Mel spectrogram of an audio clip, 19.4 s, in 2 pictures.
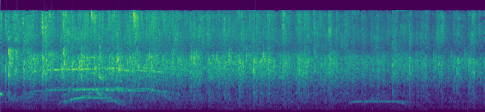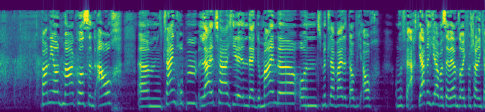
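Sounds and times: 
audience applause: 0.0s - 11.3s
speech: 10.6s - 19.4s.

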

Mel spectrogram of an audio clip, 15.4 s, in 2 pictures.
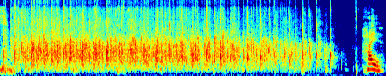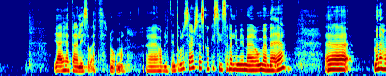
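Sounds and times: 
audience applause: 0.0s - 7.0s
speech: 7.4s - 7.8s, 8.8s - 15.4s.

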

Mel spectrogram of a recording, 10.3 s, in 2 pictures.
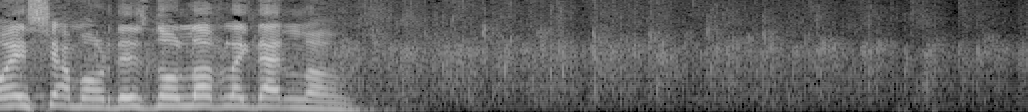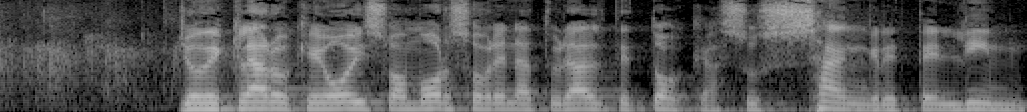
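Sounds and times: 
speech: 0.0s - 1.9s, 6.0s - 10.2s
audience applauding: 0.0s - 6.3s.

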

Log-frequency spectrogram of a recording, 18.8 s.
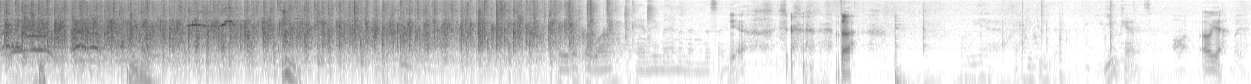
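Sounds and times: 
audience clapping: 0.0s - 9.8s.

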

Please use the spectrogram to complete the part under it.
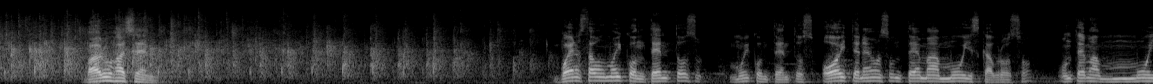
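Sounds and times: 
audience applause: 0.0s - 5.6s
speech: 0.8s - 1.7s, 5.6s - 11.5s.

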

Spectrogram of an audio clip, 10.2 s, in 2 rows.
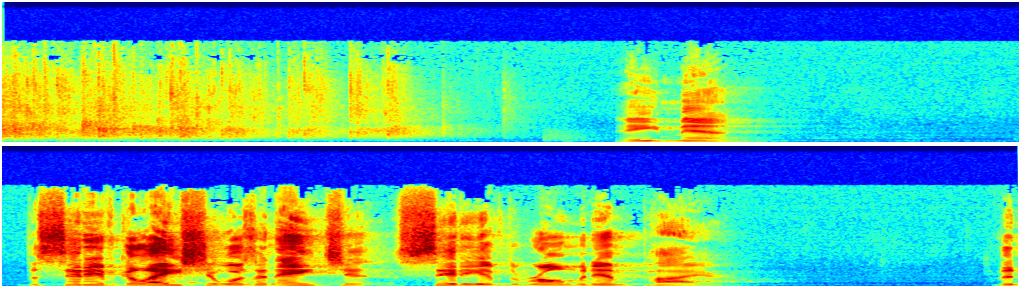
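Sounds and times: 
audience hand clapping: 0.0s - 2.6s
speech: 3.1s - 3.8s, 5.2s - 8.8s.

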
